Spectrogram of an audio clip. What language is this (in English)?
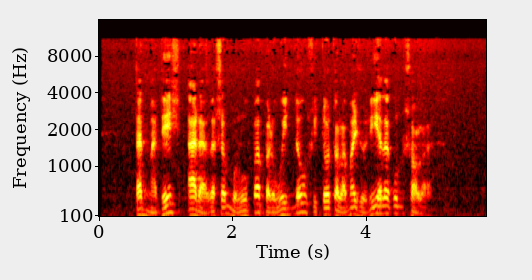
Catalan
